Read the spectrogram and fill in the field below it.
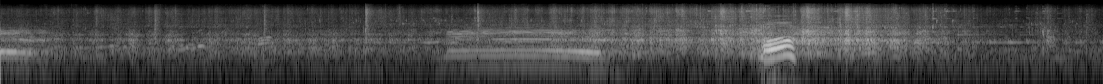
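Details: Madura cattle at a karapan sapi bull-racing practice on the Asemanis field in Pamekasan, Madura, East Java, Indonesia; one short low moo with a clear harmonic ring partway through, amid steady crowd and outdoor noise.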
